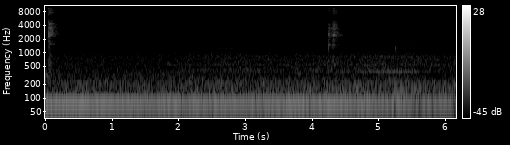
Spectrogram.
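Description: Two short, light clicks, one at the start and one about four seconds in, over a steady low hum: a snap ring being worked into its groove in a 47 mm Showa motorcycle fork tube by hand.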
